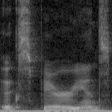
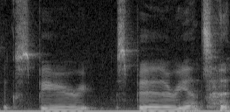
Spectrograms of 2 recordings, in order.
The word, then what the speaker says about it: experience: a vowel it as in and didn't like experience experience that's challenging for me to say it that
